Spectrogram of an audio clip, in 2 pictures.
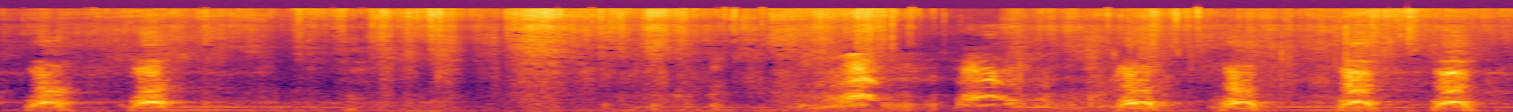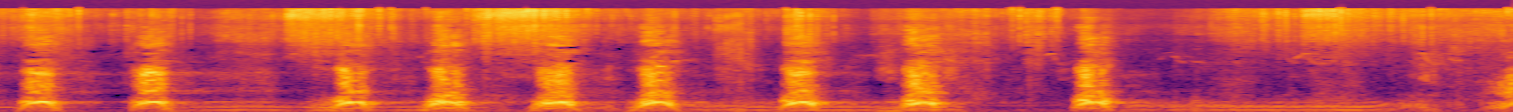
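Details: Basset hound, a female, barking while digging up a freshly filled-in hole: deep, full barks repeated roughly every half second to second in uneven bursts, with a short gap and a few softer grumbles in between.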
